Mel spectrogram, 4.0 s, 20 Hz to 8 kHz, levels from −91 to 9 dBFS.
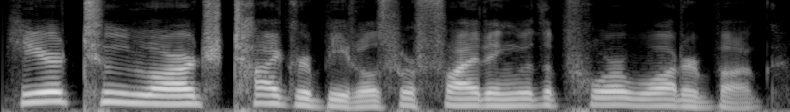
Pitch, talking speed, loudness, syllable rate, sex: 140 Hz, 180 wpm, -16 LUFS, 5.0 syllables/s, male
